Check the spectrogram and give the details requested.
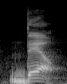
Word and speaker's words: del: 这个字念 del f。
